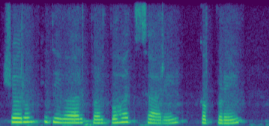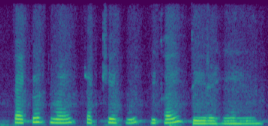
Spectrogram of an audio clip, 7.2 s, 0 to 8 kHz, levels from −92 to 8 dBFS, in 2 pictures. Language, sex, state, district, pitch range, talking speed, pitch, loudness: Hindi, female, Uttar Pradesh, Lalitpur, 210-270 Hz, 125 wpm, 230 Hz, -18 LUFS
